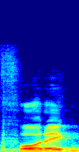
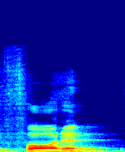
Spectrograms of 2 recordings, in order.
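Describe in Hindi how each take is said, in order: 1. "n" से पहले "g" की आवाज़ सुनाई देती है। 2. "n" से पहले "g" की आवाज़ सुनाई नहीं देती। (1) "इसको हम फॉरेन नहीं पढ़ेंगे" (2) "ये जी जो है वो साइलेंट है, इसको पढ़ेंगे फॉरेन"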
